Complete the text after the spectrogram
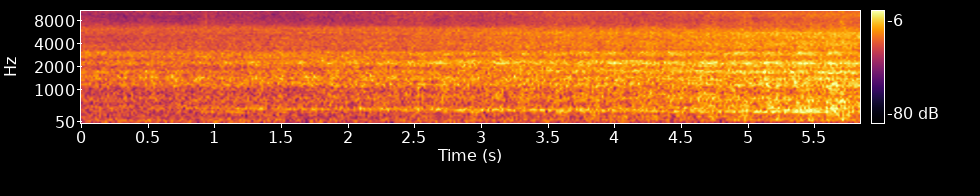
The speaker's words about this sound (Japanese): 皆様、まもなく3号線に京都河原町方面へ向かう電車が到着します。危険ですので黄色い線の内側にお下がりください。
